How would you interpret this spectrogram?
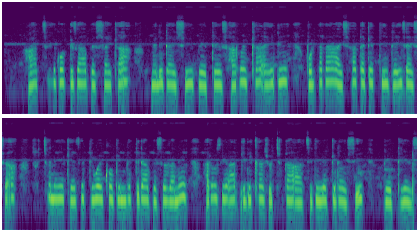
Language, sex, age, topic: Gamo, male, 18-24, government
